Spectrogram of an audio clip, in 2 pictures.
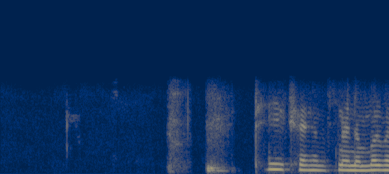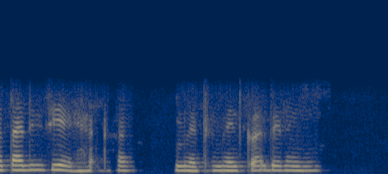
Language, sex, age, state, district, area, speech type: Hindi, female, 30-45, Uttar Pradesh, Chandauli, urban, conversation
